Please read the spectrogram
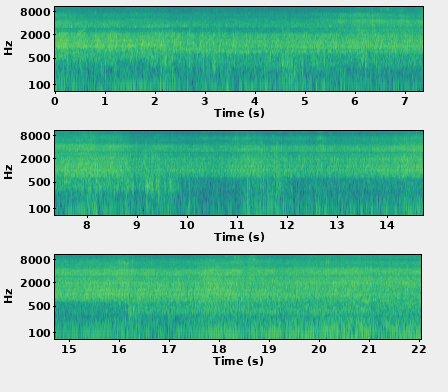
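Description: Vintage Case farm tractor engine running at low speed as the tractor is moved up to and hitched to the pulling sled; a steady engine hum that swells slightly near the end.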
